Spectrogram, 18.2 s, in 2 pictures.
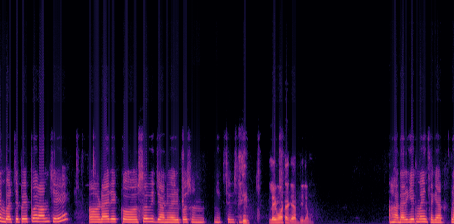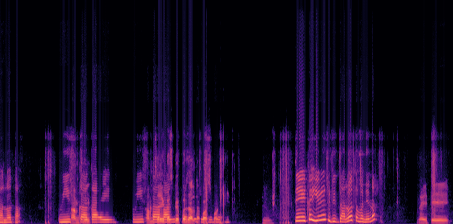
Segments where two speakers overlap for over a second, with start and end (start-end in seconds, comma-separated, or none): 12.0-13.5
